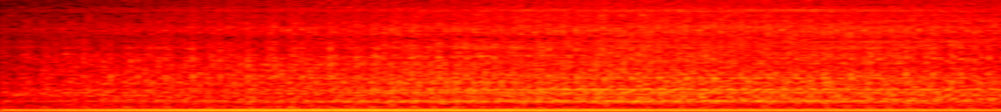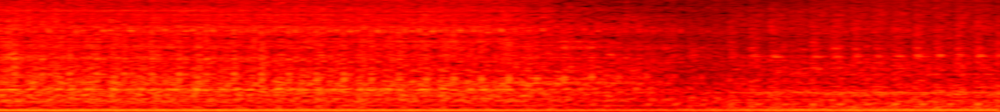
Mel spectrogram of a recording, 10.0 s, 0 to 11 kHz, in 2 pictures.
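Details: Cold-start knock on a Škoda (A5) 2.0 TDI 125 kW diesel, idling cold: a regular knock about twice per second over the low rumble, also described as a ringing; cause unknown.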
